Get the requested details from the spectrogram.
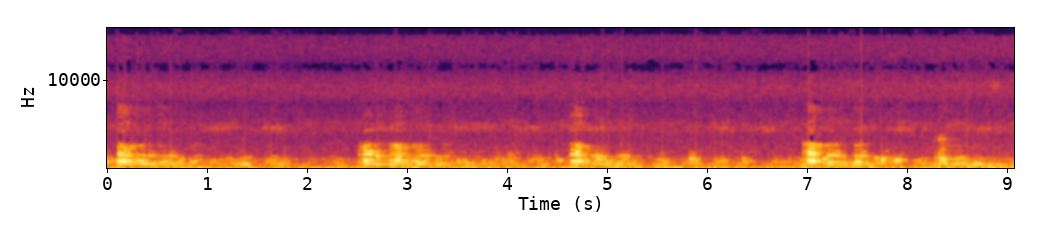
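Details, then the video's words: Dogs in a village at night: faraway barks come in separate bursts about two seconds apart, with scattered quieter yelps in between and a constant low rural background. "barking dogs in the village"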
